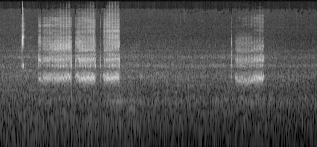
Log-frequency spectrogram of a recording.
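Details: Common Kestrel nesting in a flowerpot on a Seoul apartment veranda, female incubating six eggs: three drawn-out, whining, wavering calls, then one more after a pause, possibly the female signalling the food-bringing male; faint hum.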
